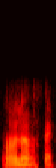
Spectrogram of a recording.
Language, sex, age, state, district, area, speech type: Telugu, male, 18-30, Telangana, Vikarabad, urban, conversation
